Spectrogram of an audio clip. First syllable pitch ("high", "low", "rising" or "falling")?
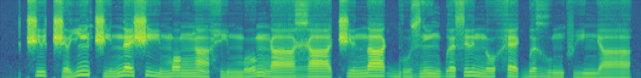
high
